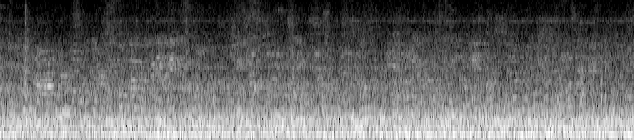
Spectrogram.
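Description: Steady metro station ambience: a continuous low rumble with the indistinct voices of people passing.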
